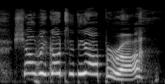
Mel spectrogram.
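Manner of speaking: high, loud faux British accent. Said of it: "He doesn't have a faux British accent".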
